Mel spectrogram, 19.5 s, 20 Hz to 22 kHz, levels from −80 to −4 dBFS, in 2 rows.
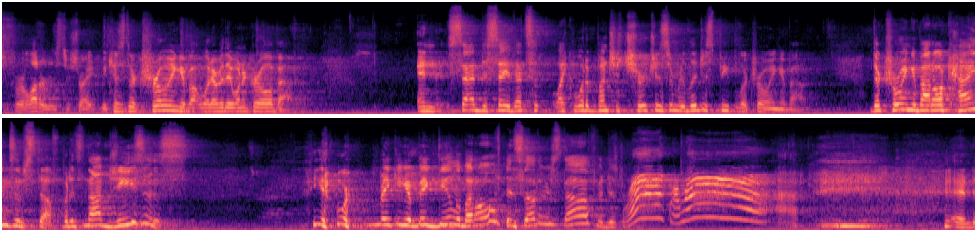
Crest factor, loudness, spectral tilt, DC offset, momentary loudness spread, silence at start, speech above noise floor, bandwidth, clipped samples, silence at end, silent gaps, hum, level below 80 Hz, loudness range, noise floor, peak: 20 dB; -21 LUFS; -4 dB/octave; under 0.1%; 13 LU; 0 s; 21 dB; 19 kHz; under 0.1%; 0 s; none; none; -42 dBFS; 4 LU; -42 dBFS; -2 dBFS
